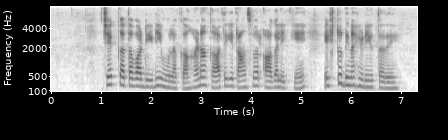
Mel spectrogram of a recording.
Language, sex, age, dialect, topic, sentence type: Kannada, female, 60-100, Coastal/Dakshin, banking, question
